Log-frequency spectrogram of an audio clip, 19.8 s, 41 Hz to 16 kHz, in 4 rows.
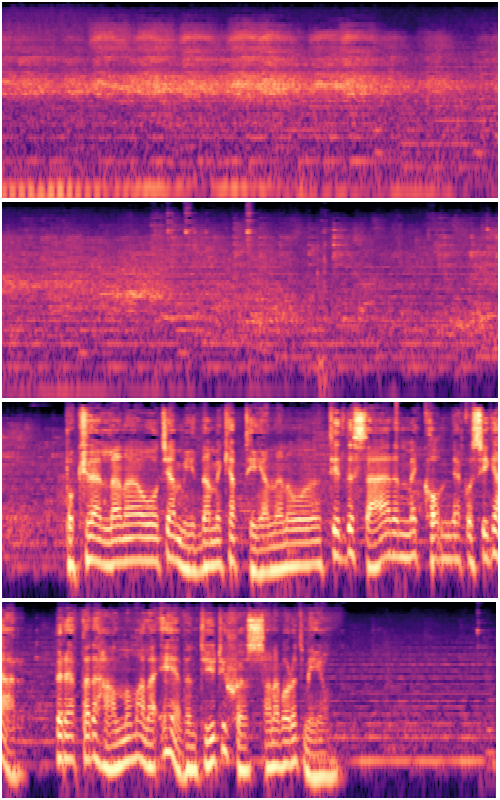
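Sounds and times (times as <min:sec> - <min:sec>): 
flock of large birds cawing harshly following a ship at sea: 0:00.0 - 0:07.5
speech: 0:10.6 - 0:18.3.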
